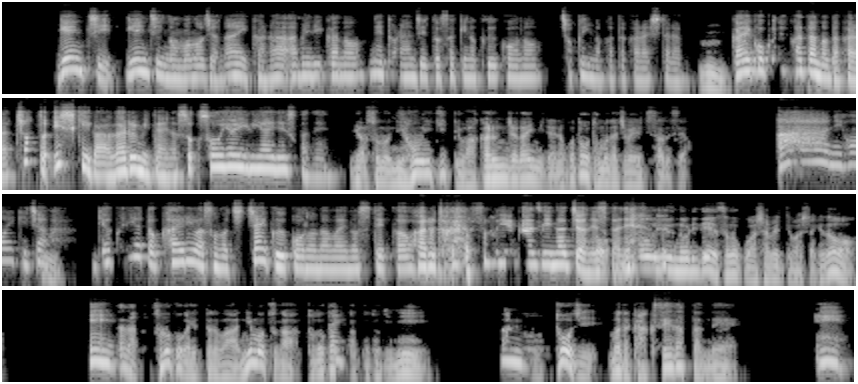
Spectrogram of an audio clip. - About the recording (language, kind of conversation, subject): Japanese, podcast, 荷物が届かなかったとき、どう対応しましたか？
- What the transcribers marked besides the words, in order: laughing while speaking: "ステッカーを貼るとか"; laugh; laugh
